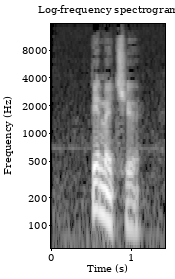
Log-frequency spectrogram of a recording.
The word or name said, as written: Pimmetje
